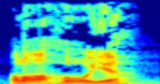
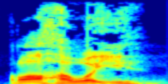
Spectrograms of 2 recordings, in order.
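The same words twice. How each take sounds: First: The name ends without a 'wayh' sound. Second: The name ends with a 'wayh' sound. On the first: The ending is avoided as a name of the devil. "فكرهوا النطق بويه، فكل اسم على هذا الوزن نطقوه راهويه" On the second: The name is kept as the father gave it. "وهذه الأسماء تنطق ويه"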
